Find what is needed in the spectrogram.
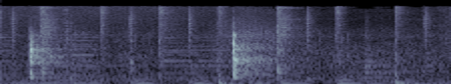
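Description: Chef's knife slicing through a block of mozzarella and knocking on a wooden cutting board, two main strikes about a second apart.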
